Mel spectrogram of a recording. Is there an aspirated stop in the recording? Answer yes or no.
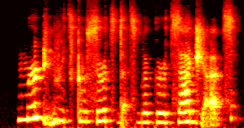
no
